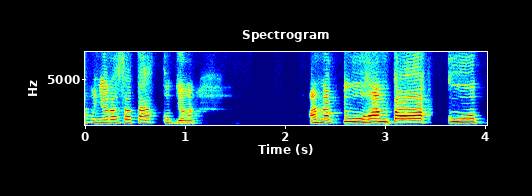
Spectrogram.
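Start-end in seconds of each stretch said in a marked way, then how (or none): 2.2-4.0 loud, high, drawn-out reproach; mock scolding. Parent shaming a frightened child, mock-scolding. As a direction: stretch it out in exaggerated disbelief.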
